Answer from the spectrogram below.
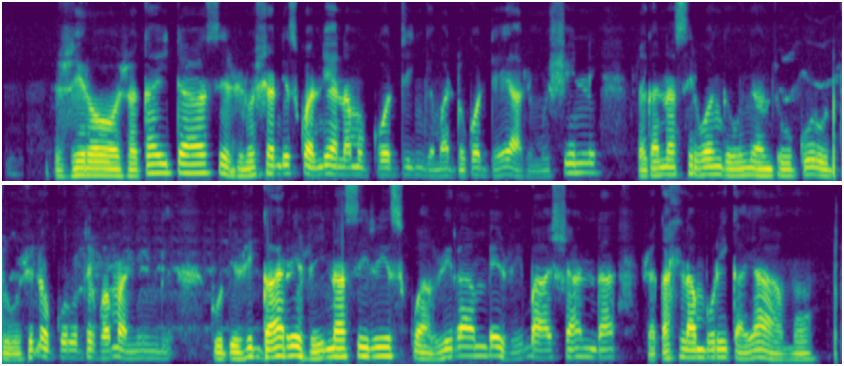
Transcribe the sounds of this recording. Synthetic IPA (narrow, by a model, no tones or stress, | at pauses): ʐiɾo̞ʐakaitase̞ʐino̞ʃandiswandianamuko̞tiŋɡe̞madʱoko̞dʱe̞jaʐimuʃini | ʐ̥akanasirwaŋɡe̞uɲanziukuɾutuʐino̞kuɾud͡zirwamaniŋɡikutiʐiɡʱaɾeʐeinasiriswaʐirambe̞ʐeiɓaːʃandaʐ̥akaɬambuɾikajaːmo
